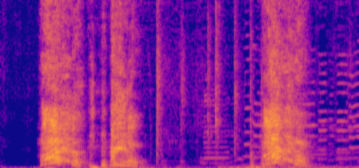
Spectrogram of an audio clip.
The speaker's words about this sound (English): I got to sneeze. Uh-oh. Bless you.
